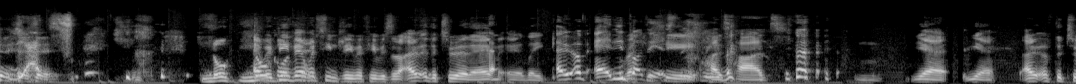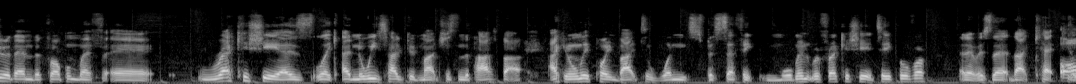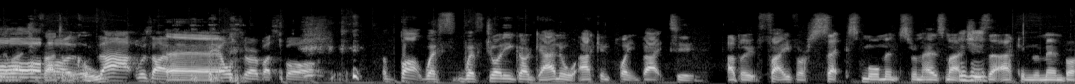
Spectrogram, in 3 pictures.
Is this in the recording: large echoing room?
no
